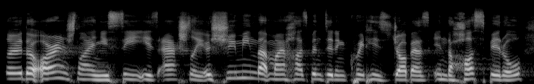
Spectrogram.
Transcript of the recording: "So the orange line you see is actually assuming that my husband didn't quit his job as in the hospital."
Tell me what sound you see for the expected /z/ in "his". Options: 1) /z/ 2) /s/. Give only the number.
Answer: 1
